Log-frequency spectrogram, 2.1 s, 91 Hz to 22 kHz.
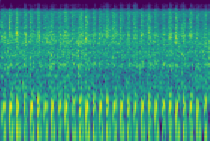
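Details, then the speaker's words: X18 pocket bike single-cylinder after swapping oversized carburetor for stock carb, jump-started: even quick putter about twelve beats/s, steady, no misses; quieter than before, normal idle. "Sounds quiet. Very more quiet. New carburetor."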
